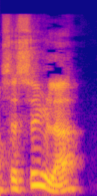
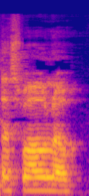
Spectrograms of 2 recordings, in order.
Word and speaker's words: Sassuolo: Sasula? It's not how you pronounce it. Sassuolo.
